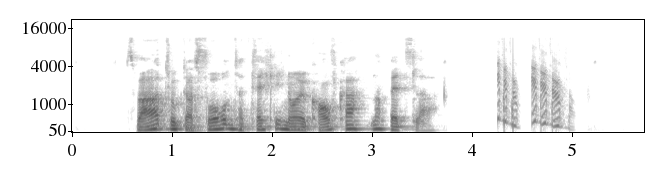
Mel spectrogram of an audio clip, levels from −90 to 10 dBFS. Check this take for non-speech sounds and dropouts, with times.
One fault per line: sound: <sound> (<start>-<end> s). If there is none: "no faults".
sound: chirp (4.3-5.0 s)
